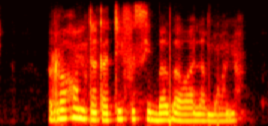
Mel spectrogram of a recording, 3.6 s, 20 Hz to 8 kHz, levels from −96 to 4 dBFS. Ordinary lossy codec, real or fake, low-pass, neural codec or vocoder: Opus, 24 kbps; fake; 7.2 kHz; codec, 44.1 kHz, 7.8 kbps, Pupu-Codec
